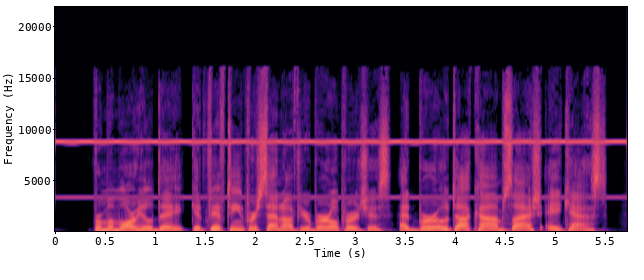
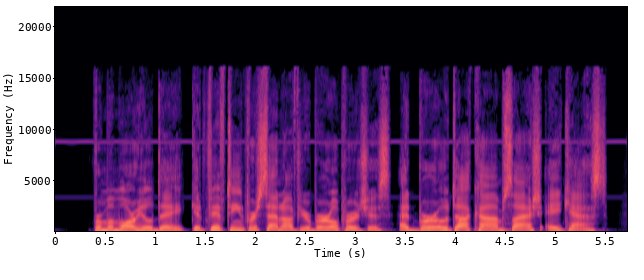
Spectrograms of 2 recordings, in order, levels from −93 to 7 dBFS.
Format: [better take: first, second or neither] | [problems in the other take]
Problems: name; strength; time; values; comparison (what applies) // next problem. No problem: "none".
second | high-pitched whine; loud; throughout; 9 kHz, 9 dB below the speech; faint in the second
